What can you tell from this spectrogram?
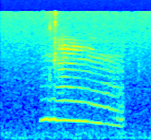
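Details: British Shorthair golden shaded cat giving a single clear, long meow that holds a steady pitch for about a second and then dips slightly at the end, over a faint background hiss.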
